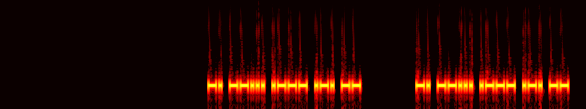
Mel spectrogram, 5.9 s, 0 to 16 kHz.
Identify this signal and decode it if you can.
Morse code, heard as a keyed tone, about 41 wpm, 700 Hz. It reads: N7JRM N7JRM
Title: USA Call Signs - 5 Characters - Repeated 2x - 45wpm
